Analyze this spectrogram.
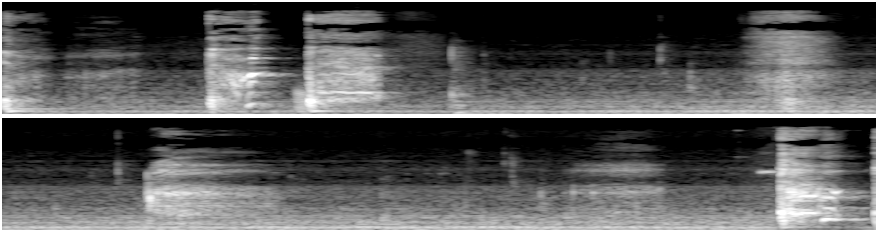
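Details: Girl's acted coughing: two short, sharp coughs close together, then softer throat noises and a final cough burst, over quiet room hum; cough.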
